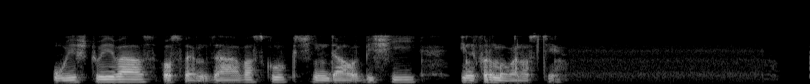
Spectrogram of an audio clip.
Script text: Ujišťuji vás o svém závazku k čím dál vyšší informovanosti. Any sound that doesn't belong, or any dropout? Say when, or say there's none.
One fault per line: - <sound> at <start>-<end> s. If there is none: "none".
none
